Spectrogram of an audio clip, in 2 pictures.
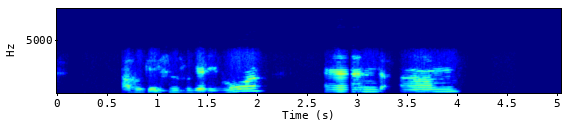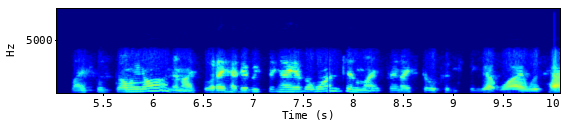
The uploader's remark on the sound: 100 Pounders Phone Meeting.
